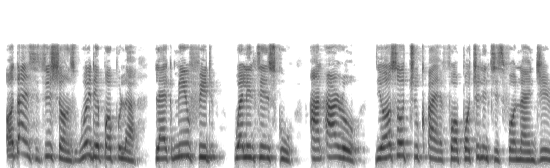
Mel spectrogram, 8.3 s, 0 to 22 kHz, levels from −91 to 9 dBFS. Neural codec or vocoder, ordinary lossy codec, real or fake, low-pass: none; none; real; 7.2 kHz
